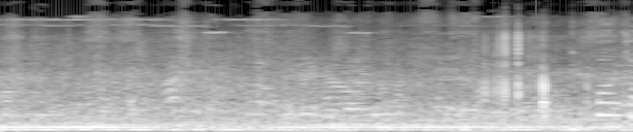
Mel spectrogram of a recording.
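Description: Indoor background ambience: a steady low hum with faint, indistinct voices, and a single sharp clink near the end.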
